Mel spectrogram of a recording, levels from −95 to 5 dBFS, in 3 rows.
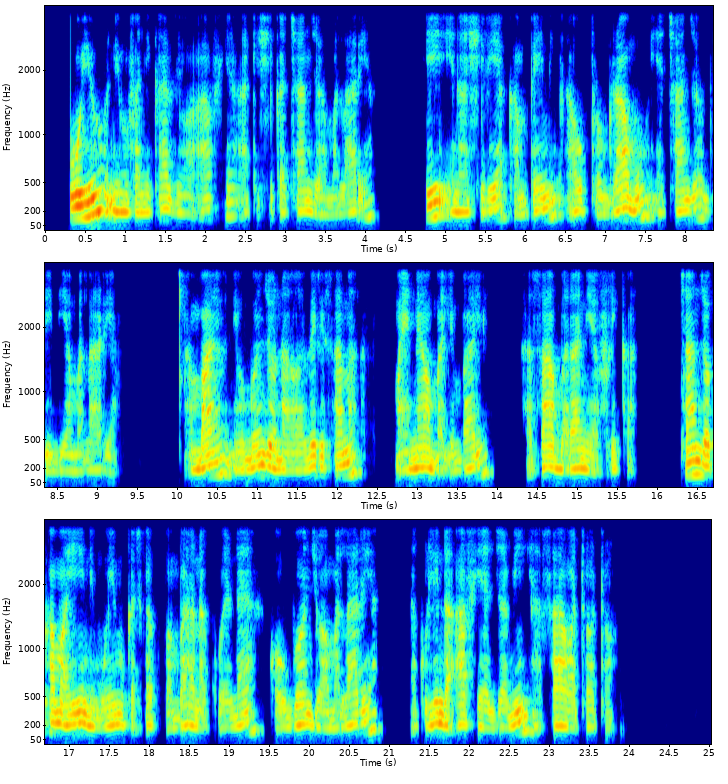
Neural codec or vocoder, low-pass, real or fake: none; 3.6 kHz; real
